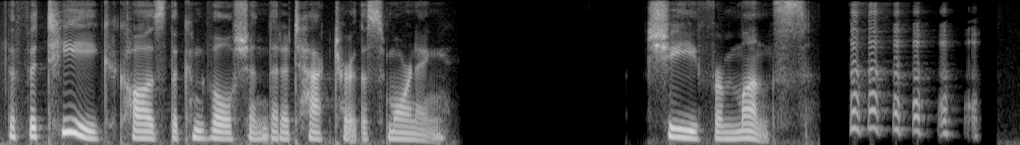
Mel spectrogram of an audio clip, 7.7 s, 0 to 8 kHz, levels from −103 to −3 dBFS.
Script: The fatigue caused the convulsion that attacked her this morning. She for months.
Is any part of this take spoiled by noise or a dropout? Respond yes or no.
yes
